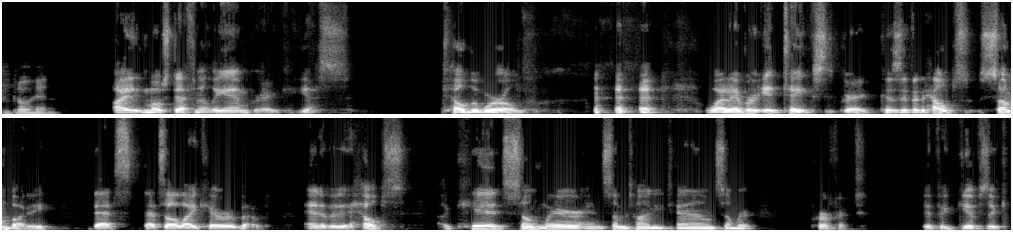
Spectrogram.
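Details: Lifelong stuttering in an adult male news reporter who has long hidden his stutter using tools and strategies, with associated panic and anxiety in stressful speaking moments.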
